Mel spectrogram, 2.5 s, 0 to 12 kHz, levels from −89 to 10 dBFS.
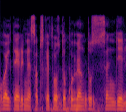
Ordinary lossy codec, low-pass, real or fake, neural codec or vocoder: Opus, 64 kbps; 7.2 kHz; fake; codec, 16 kHz, 2 kbps, FreqCodec, larger model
